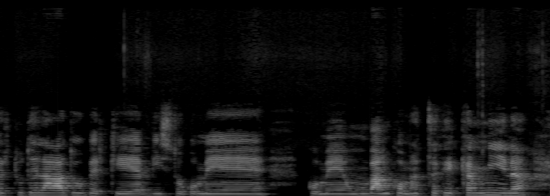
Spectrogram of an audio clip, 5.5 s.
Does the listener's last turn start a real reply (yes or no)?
no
